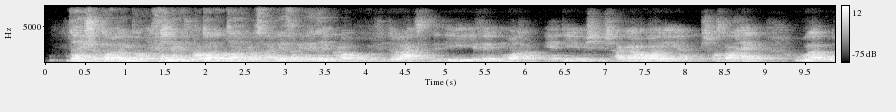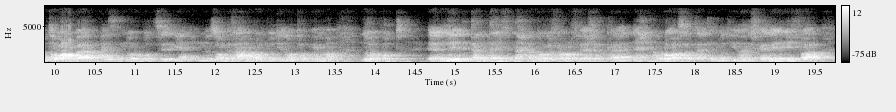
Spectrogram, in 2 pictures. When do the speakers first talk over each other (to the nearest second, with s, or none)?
1 s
